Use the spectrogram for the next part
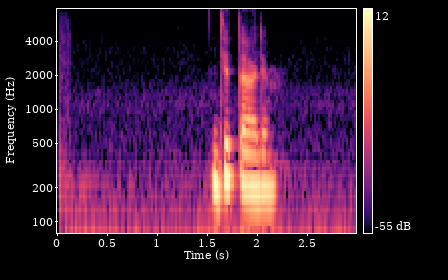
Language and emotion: Russian, neutral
